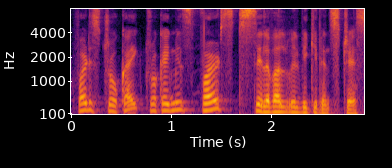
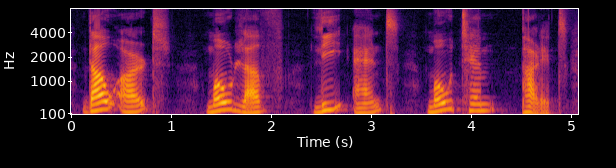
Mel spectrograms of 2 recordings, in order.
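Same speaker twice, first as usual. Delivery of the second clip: very slow feet, "Thou art" with weight on "art", "more lovely" on "love"; drawn-out metrical beats, leaning on "art" and the second "more"; stress on every second syllable; 2 semitones higher, 4 dB louder, much slower than usual. Shown as a demonstration. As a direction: scan it foot by foot, pausing after "art" and each following pair. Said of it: "So art will be given stress".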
